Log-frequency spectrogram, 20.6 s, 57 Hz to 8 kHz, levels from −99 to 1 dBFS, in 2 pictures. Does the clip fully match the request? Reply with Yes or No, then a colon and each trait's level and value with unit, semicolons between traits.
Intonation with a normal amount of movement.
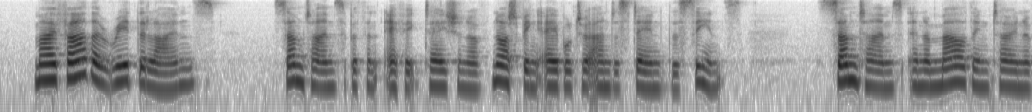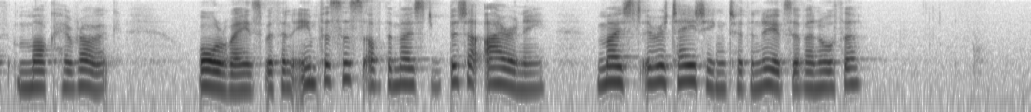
Yes: average, 3.7 semitones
